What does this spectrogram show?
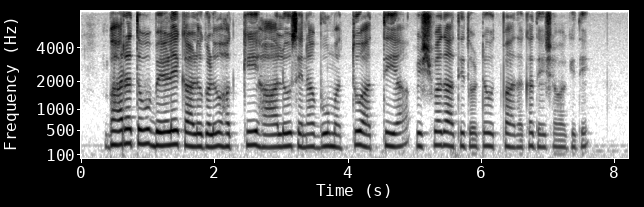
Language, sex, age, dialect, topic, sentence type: Kannada, female, 18-24, Central, agriculture, statement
